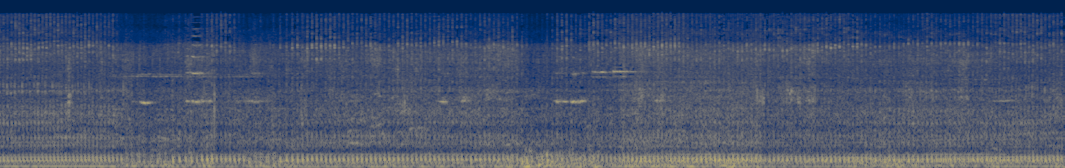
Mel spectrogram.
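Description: Small motorcycle engine running steadily as it pulls a homemade three-wheeled cargo conversion along at low speed, a little louder about six to seven seconds in. A few short high squeaks sound over it.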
